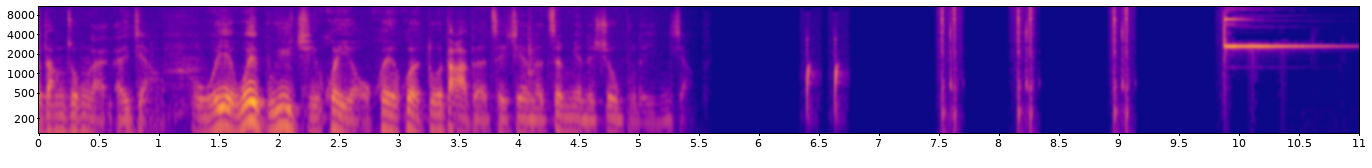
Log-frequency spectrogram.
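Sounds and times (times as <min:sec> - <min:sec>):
bright bell ding: 0:09.8 - 0:11.0.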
